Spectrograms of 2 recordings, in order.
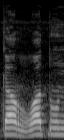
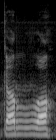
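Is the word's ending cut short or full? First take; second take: full; cut short. First: The word ends with a full -tun ending. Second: The word ends cut short, without the final -tun. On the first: The reading continues without stopping. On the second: The reader stops at this word.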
